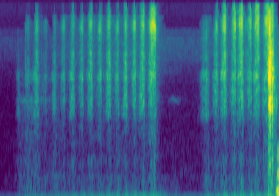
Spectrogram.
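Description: A nail file rasps across a gel nail extension in quick, regular back-and-forth strokes, close and fairly soft. The filing pauses briefly, then resumes at the same brisk rhythm.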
